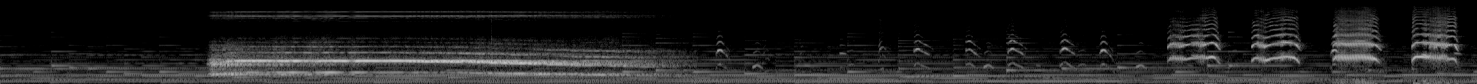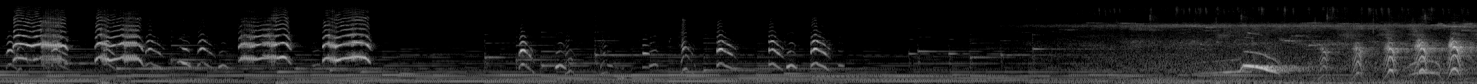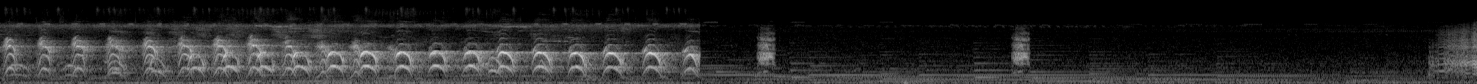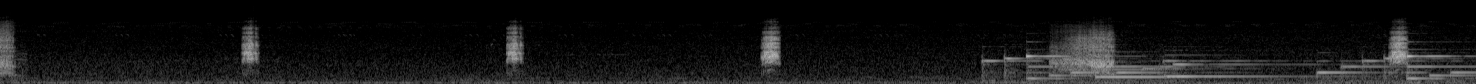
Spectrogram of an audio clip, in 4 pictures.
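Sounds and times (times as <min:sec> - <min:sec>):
soft background music: 0:00.0 - 0:45.6, 0:54.1 - 0:59.0
lemur calls: 0:02.1 - 0:07.3, 0:09.1 - 0:18.5, 0:20.0 - 0:23.2, 0:26.2 - 0:37.3, 0:39.6 - 0:40.0, 0:43.8 - 0:44.6, 0:46.7 - 0:47.0, 0:49.2 - 0:49.6, 0:51.9 - 0:52.2, 0:54.6 - 0:56.2, 0:57.9 - 0:59.0.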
